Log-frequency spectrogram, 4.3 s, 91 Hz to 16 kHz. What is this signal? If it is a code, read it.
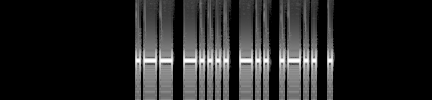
Morse code, heard as a keyed tone, about 30 wpm, 700 Hz. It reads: W6DLE
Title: USA Call Signs - 5 Characters - Repeated 3x - 30wpm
